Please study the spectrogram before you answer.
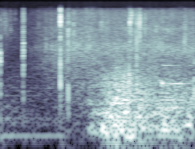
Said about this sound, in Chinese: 提起背包，拿起车钥匙，毅然走进了滂沱大雨中。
